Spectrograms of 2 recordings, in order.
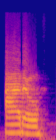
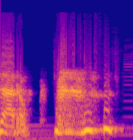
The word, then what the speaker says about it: Haro: No sé por qué aquí en México todo el mundo lo pronuncia Haro. No sé si es porque, no sé si imitáis un poco la fonética americana. En Estados Unidos sí que me llaman Haro, pero no, es Haro.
